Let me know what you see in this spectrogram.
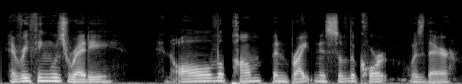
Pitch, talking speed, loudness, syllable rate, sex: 130 Hz, 180 wpm, -16 LUFS, 5.0 syllables/s, male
